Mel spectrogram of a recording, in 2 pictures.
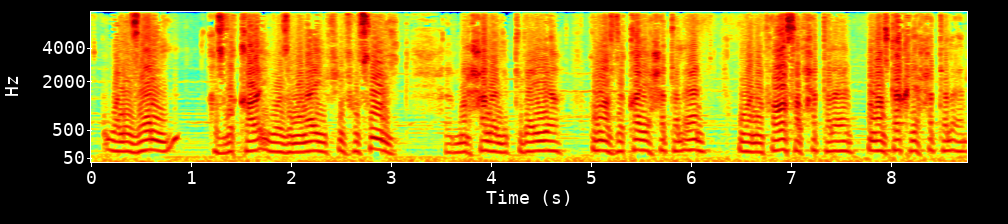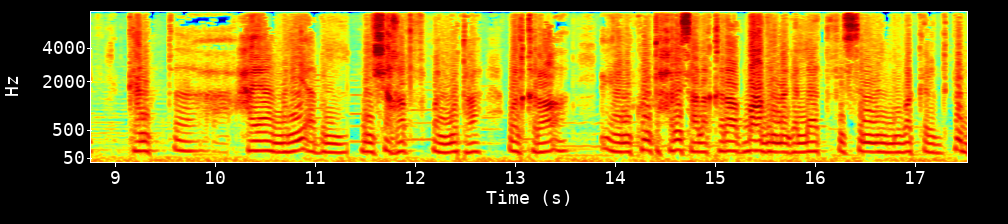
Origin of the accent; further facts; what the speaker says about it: Minya Governorate, Egypt; لكني ولدت وعشت في محافظة المنيا سنوات عمري. طفولتي كانت في قرية صغيرة في محافظة المنيا.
